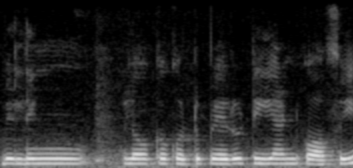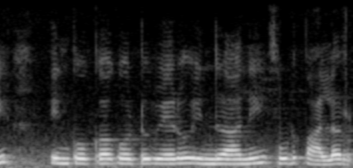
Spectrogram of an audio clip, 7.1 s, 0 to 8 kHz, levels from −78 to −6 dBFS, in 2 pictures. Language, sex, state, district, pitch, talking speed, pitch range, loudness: Telugu, female, Andhra Pradesh, Srikakulam, 230 Hz, 120 wpm, 225-235 Hz, -18 LUFS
